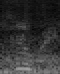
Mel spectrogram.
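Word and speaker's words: Flo: También, bueno, ribera del lago Stryn es el pueblecito de Flu, y la O en Noruega suena como una U. La O nuestra en Noruega ellos la pronuncian como una U, Flu.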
